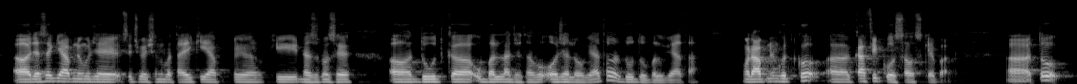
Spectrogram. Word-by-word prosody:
अ, 120 - +7
जैसा 125 +4 +2
कि 145 - 0
आपने 135 -1 +3
मुझे 125 -1 +1 0.2
सिचुएशन 120 0 -5
बताई 110 0 0
कि 120 +2 -3
आपकी 110 0 -3
नज़रों 110 +1 -1
से 110 0 +2 0.4
अ, 115 -1 +3
दूध 120 0 +2
का 120 -1 +4
उबलना 120 0 +1
जो - - -5
था 110 - -5
वोह 115 +1 -2
ओझल 115 -1 0
हो 105 - -1
गया 110 - -1
था 195 - -2
और 175 - +1
दूध 115 -2 -4
उबल 100 -1 -4
गया 100 0 -3
था। 100 - -14 0.5
और 120 - +4
आपने 120 +3 +5
खुद 135 0 0
को 175 - +5
अ, 115 -1 -1
काफ़ी 140 +2 +4
कोसा 105 0 +1
उसके 105 0 -4
बाद। 300 - -9 0.6
अ, - - +1
तो 430 -1 +2
115 Hz, 210 wpm, -24 LUFS, 110-125 Hz, 0.6 s, अ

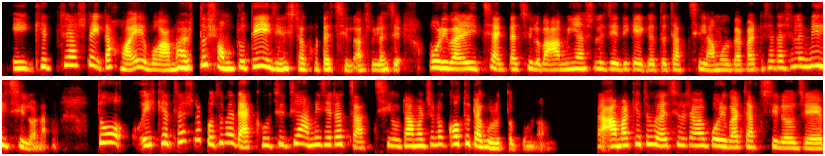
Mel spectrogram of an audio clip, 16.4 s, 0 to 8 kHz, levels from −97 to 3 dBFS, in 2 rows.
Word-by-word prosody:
এই 225 0 +1
ক্ষেত্রে 280 +5 -4
আসলে 320 +2 -6
এটা 255 - +1
হয় 190 +4 +5
এবং 190 -3 -4
আমারও 240 +7 +4
তো - - +5
সম্প্রতি 230 +4 +3
এই 260 - +3
জিনিসটা 210 +1 0
ঘটেছিল। 185 -2 -5
আসলে 175 0 -5
যে - - 0 0.3
পরিবারের 215 -4 +5
ইচ্ছা 205 +1 -4
একটা 200 +1 -2
ছিল 220 0 -5
বা 180 - +5
আমি 185 +2 -4
আসলে 215 0 -6
যেদিকে 195 0 -2
এগোতে 180 0 -6
চাচ্ছিলাম, 175 0 -5
ওই 175 - -6
ব্যাপারটার 185 +4 -3
সাথে 240 -1 -5
আসলে 280 +5 -6
মিলছিল 245 -7 0
না। - - -8 0.5
তো 340 - -1 0.4
ওই 245 - +2
ক্ষেত্রে 330 +2 -1
আসলে 450 +2 -7
প্রথমে 335 +3 -1
দেখা 195 +2 +3
উচিত 270 +5 -5
যে 320 - -2
আমি 265 +2 -1
যেটা 285 +2 0
চাচ্ছি 185 +1 -5
ওটা 230 +2 -3
আমার 235 0 +1
জন্য 270 +1 -5
কতটা 300 -4 +3
গুরুত্বপূর্ণ। 190 +6 -5 0.8
আমার 245 +2 +7
ক্ষেত্রে 295 -1 -2
হয়েছিল 240 +2 -1
যে - - -3
আমার 245 -1 0
পরিবার 215 -4 +3
চাচ্ছিল 200 0 -4 0.2
যে 170 - -2
220 Hz, 195 wpm, -24 LUFS, 195-260 Hz, 0.8 s, আমার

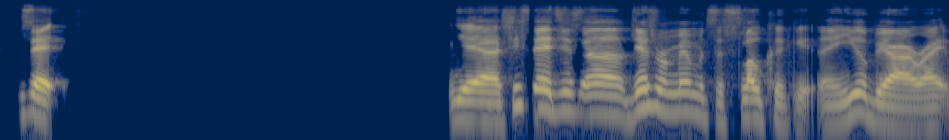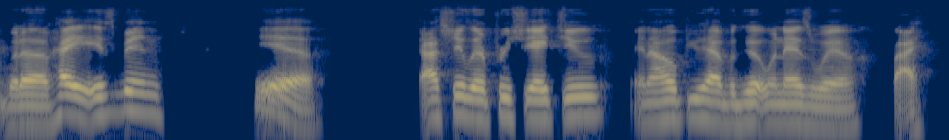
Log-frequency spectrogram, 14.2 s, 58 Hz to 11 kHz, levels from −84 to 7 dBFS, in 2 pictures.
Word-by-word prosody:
she - - -13
said 485 0 +8 3.0
Yeah, 125 -2 +5
she 210 - -6
said 195 -4 +6
just, 175 -1 -5
uh, 155 -2 +4
just 195 +5 +3
remember 170 -3 -2
to 125 -4 -10
slow 135 +4 +1
cook 110 -3 -9
it - - -7
and 110 +2 -4
you'll 170 +4 0
be 120 -5 0
all 100 -2 +5
right. 100 +1 0
But, 105 - -4
uh, 105 -1 +1
hey, 150 +5 +3
it's 150 +2 -4
been 170 -3 -4 0.7
Yeah, 485 +3 -1 0.8
I 135 - +1
surely 140 0 -2
appreciate 130 -1 -2
you, 145 +1 -4 0.2
and 120 - -10
I 120 - -1
hope 130 0 -3
you 135 0 -7
have 120 -2 0
a 115 - -7
good 120 +2 -3
one 115 0 -7
as 115 -1 0
well. 100 -1 -4 0.2
Bye. - - -4
135 Hz, 165 wpm, -24 LUFS, 115-165 Hz, 3.0 s, said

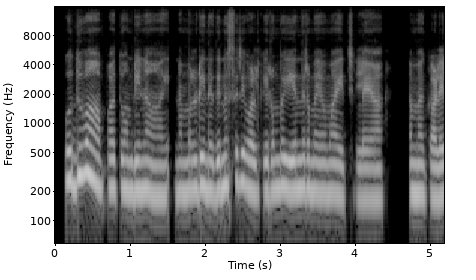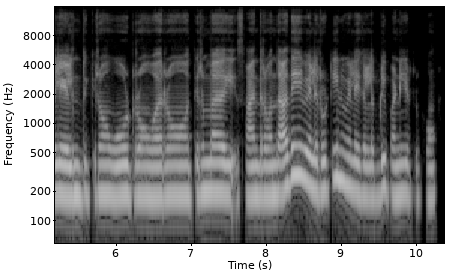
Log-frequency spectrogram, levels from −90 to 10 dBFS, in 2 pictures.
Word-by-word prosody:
பொதுவா 290 +5 +5 0.2
பார்த்தோம் 215 0 -2
அப்டின்னா 200 +1 +2 0.4
நம்மளுடைய 205 +3 0
இந்த 200 -1 0
தினசரி 225 +4 0
வாழ்க்கை 195 0 -1
ரொம்ப 210 +1 0
இயந்திரமயமாயிடுச்சு 195 -3 0
இல்லையா? 170 0 -3 0.4
நம்ம 190 0 +1
காலையில 180 +1 +2
எழுந்திருக்கிறோம், 185 +1 -1
ஓடுறோம், 180 -1 -1
வறோம், 185 +1 -1
திரும்ப 195 +1 0 0.4
சாயந்திரம் 180 0 -1
வந்து 190 +1 +1
அதே 280 +8 +3
வேல 220 -5 +2
ரூட்டின் 255 +7 0
வேலைகள் 190 -4 -1
அப்டி 180 +5 -2
பண்ணிட்ருக்கோம். 180 -2 -6
190 Hz, 140 wpm, -22 LUFS, 180-205 Hz, 0.4 s, பொதுவா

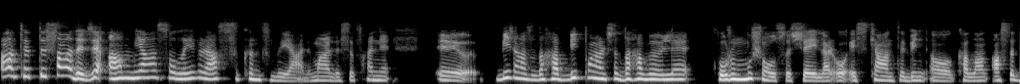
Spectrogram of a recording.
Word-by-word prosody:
Antep'te 375 0 0
sadece 370 - +3
ambiyans 300 +4 +3
olayı 270 +1 +1
biraz 260 -2 -1
sıkıntılı 230 -7 -4
yani. 155 -2 -7
Maalesef, 185 -1 -7
hani, 200 -2 -5 0.5
eee, 195 -2 -1 0.3
biraz 260 -3 +1
daha, 235 -2 +1
bir 305 0 +1
parça 260 -6 +1
daha 250 -1 +3
böyle 230 0 +2 0.2
korunmuş 235 +4 +5
olsa 175 -3 -2
şeyler, 170 -1 -1
o 175 - -2
eski 185 +3 -5
Antep'in 185 -1 -3
o 165 -3 -4
kalan 175 -1 -4
Aslında 190 +2 -3
230 Hz, 145 wpm, -15 LUFS, 185-270 Hz, 0.5 s, korunmuş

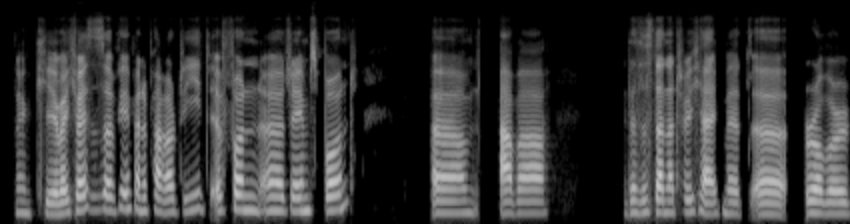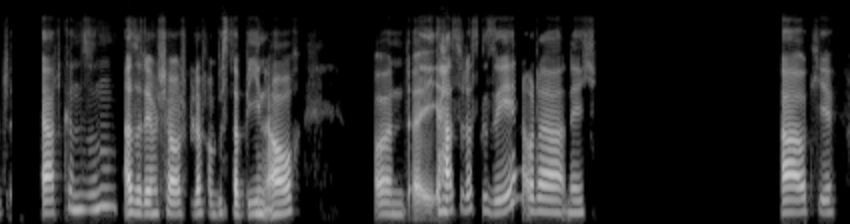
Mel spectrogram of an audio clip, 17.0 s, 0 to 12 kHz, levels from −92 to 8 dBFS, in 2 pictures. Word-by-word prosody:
Okay, 175 -2 -4
aber 170 +2 +5
ich 185 - -4
weiß, 215 +1 +4
es 215 - -16
ist 225 - -4
auf 215 +1 +1
jeden 240 0 -1
Fall - - +1
'ne 205 - -3
Parodie 200 +3 -1
d 225 - -3
von, 220 -2 +2
äh, 210 +1 +1
„James 205 0 -1
Bond“, 225 +8 +1 0.7
ähm, 180 0 +1 0.2
aber 175 0 +3 0.7
das 180 +2 -5
ist 185 +1 -5
da 190 - +8
natürlich 190 +3 -4
halt 165 +1 +3
mit, 170 -2 -5
äh, 165 -1 +2 0.2
Robert 170 -1 +1 0.3
Atkinson, 230 +8 -2
also 180 -1 +3
dem 170 0 +1
Schauspieler 170 0 +1
von 165 -3 -11
„Mister 175 -1 -1
Bean“ 165 +2 -5
auch. 170 +6 +4 0.8
Und, 165 -1 -2
äh, - - 0
hast 195 +1 +5
du 240 - -14
das 230 +2 -6
gesehen 195 - -2
oder 195 -3 +2
nicht? 185 +1 -8 1.9
Ah, 190 0 +6
okay. 190 -1 -7
185 Hz, 155 wpm, -22 LUFS, 175-210 Hz, 1.9 s, da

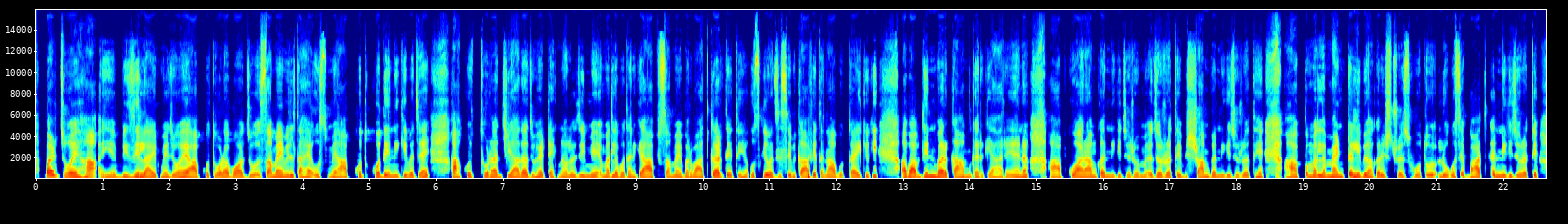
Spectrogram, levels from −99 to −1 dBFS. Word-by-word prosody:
पर 350 +1 +7
जो 260 -1 -2
है 275 0 +6
हाँ, 195 -5 +3
ये 180 -1 -3
बिज़ी 195 +5 +1
लाइफ़ 200 -3 +2
में 210 -1 -1
जो 195 -1 -1
है 205 +3 +4
आपको 175 -6 +1
थोड़ा-बहुत 190 -1 +2
जो 190 +1 -3
समय 225 +5 +2
मिलता 185 -4 +1
है, 220 +7 0
उसमें 220 +1 -4
आप 200 +1 0
खुद 290 -2 -3
को 290 - +3
देने 185 -5 0
की 185 +1 -2
बजाय 180 - +1 0.4
आपको 225 +1 +2 0.2
थोड़ा 260 +1 +2
ज़्यादा 185 -2 +1
जो 190 -3 -5
है 210 +2 +2
टेक्नोलॉज़ी 185 0 -2
में 185 +1 0
मतलब 185 +2 +1
होता 180 +1 -1
है - - -3
ना - - -4
कि 255 - +2
आप 185 -5 +4 0.2
समय 180 +1 -1
बर्बाद 175 0 -1
कर 250 +2 +5
देते 175 0 -2
हैं। 235 +7 -3
उसकी 220 0 0
वजह 185 -1 +1
से 195 - 0
भी 215 - -5
काफ़ी 215 - +3
तनाव 175 -1 -1
होता 170 - -5
है 90 0 +2
क्योंकि 210 +6 -1 0.4
अब 250 -1 +5
आप 240 0 +6
दिन-भर 250 -1 +5
काम 180 -2 0
करके 175 -1 -4
आ 165 0 -4
रहे 170 0 -4
हैं 180 +2 -1
ना? 250 +5 +2 0.3
आपको 170 +4 -1
आराम 185 +2 +3
करने 180 -3 0
की 185 - -5
ज़रू 175 0 -5 0.2
ज़रूरत 175 0 -1
है, 185 - +1
विश्राम 180 +3 -2
करने 180 -3 -2
की 180 - -2
ज़रूरत 175 +1 -5
है। 195 0 0 0.4
आप 180 -1 +1
मतलब 185 0 +3
मेंटली 205 +4 +3
भी 220 - +3
अगर 190 -1 +1
स्ट्रेस 180 0 -6
हो 175 0 -2
तो 195 0 0
लोगों 185 0 0
से - - -2
बात 210 +3 +2
करने 200 -3 +1
की 190 - -2
ज़रूरत 180 0 -1
है। - - +3
190 Hz, 230 wpm, -23 LUFS, 180-210 Hz, 0.4 s, पर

